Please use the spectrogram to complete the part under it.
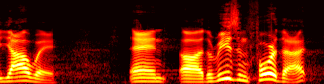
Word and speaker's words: Yahweh: The LSB translates it Yahweh, because we have good reason to believe that's the correct pronunciation.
